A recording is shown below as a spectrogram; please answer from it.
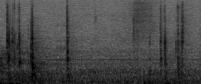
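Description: A few faint, scattered clicks on a computer keyboard, with near silence between them.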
